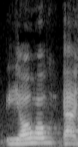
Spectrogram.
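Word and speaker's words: Ejogo: Eoho? Eoho.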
